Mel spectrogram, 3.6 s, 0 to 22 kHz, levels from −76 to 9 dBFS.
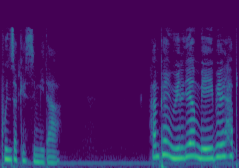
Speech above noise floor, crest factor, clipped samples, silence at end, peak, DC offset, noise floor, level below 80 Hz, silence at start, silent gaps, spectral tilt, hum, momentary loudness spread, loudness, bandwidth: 27 dB; 16 dB; under 0.1%; 0 s; -10 dBFS; under 0.1%; -52 dBFS; -48 dBFS; 0 s; none; -5.5 dB/octave; none; 14 LU; -25 LUFS; 11.5 kHz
